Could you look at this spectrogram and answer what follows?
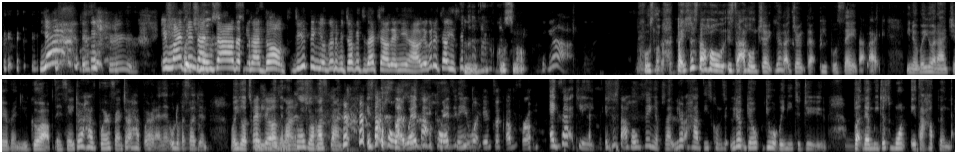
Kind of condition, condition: fault, drop-outs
